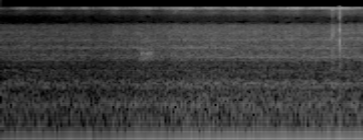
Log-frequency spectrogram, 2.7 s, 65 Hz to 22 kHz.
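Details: Air conditioner powered from an Allpowers R600 600 W power station, fully charged, inverter at about 110 V: a low steady hum of compressor and fan running evenly after start, no rattles or stalling. It runs normally.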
